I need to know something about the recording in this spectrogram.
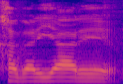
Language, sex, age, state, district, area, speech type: Maithili, male, 30-45, Bihar, Begusarai, rural, spontaneous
